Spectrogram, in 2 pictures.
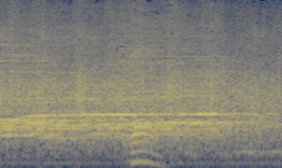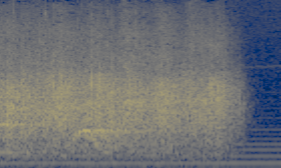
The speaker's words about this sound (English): Why don't you put our hands together and welcome our lady pastor, MFR, to bless us with a testimony.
